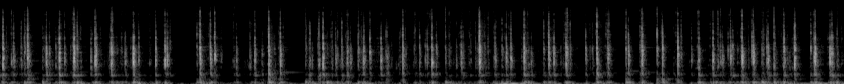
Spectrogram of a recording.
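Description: Fingertips with long nails type on a yellow-framed mechanical keyboard with dark round keycaps and a hollow plastic body. The keystrokes are quick, sharp, bright clacks with almost no ring, with brief pauses near the 2 and 3 second marks.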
